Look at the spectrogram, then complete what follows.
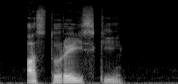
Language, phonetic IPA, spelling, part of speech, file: Polish, [ˌastuˈrɨjsʲci], asturyjski, adjective / noun, Pl-asturyjski.ogg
